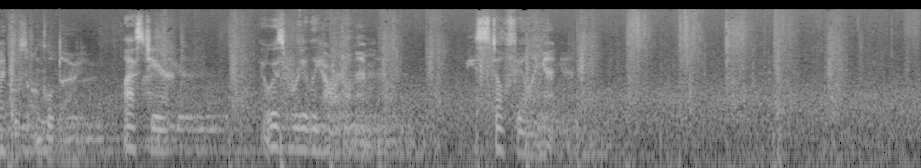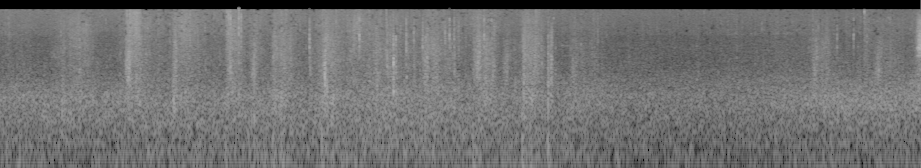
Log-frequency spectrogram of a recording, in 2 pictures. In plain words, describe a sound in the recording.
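Footsteps crunch through snow and forest ground.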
